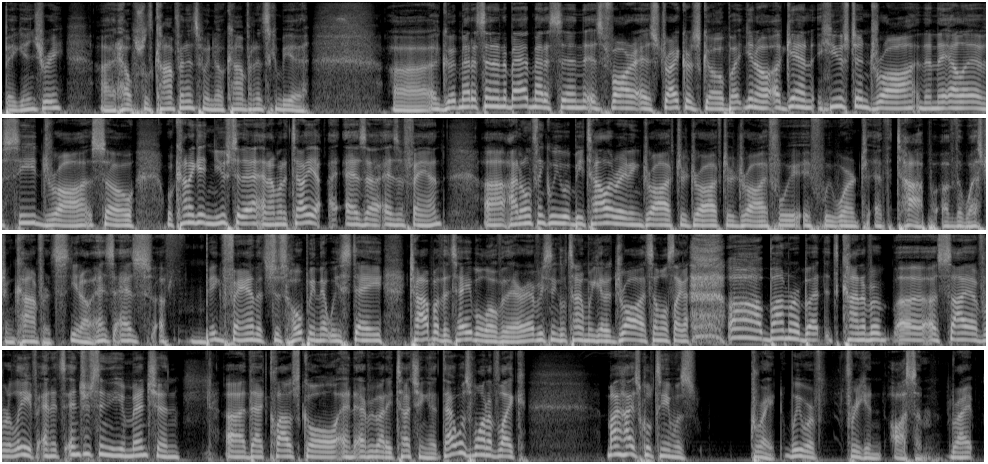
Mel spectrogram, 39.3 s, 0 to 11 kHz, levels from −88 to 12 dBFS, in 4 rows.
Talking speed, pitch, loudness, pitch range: 235 wpm, 170 Hz, -21 LUFS, 150-195 Hz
